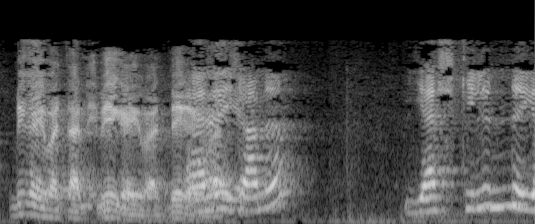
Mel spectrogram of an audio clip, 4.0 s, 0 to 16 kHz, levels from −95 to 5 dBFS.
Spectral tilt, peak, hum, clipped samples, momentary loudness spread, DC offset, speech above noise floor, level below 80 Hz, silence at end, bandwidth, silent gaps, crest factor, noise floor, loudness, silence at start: -3 dB/octave; -2 dBFS; none; under 0.1%; 6 LU; under 0.1%; 31 dB; -54 dBFS; 0 s; 8.6 kHz; none; 18 dB; -50 dBFS; -18 LUFS; 0.1 s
